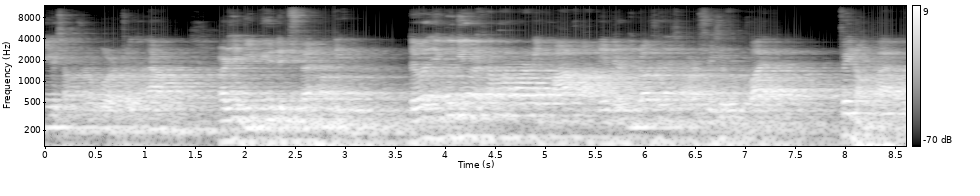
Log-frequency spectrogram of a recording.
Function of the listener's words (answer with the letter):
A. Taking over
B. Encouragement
B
